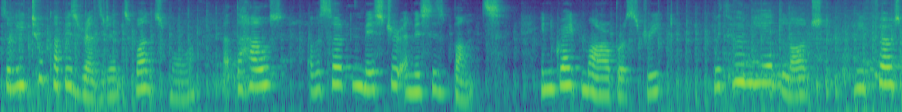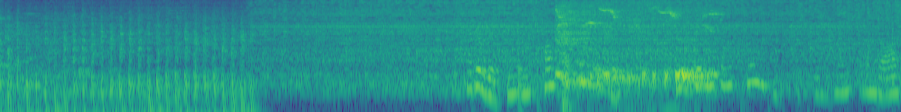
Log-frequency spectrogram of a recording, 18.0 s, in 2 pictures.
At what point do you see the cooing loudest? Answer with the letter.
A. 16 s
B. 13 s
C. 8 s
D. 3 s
A.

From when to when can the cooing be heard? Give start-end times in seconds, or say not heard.
1.9-3.8, 7.2-9.9, 14.6-16.2.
